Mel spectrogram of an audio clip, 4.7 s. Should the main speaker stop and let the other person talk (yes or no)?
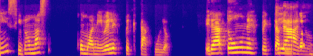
no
